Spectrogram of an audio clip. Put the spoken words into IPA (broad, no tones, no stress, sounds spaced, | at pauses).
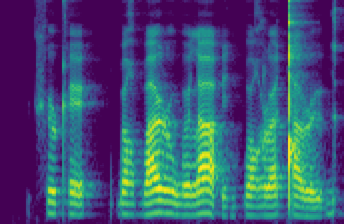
t͡ʃʰ ʉ ʈʰ e | ɓ ɵ ʁ b a ə̯ ɭ u w ɵ l a ʔ i ɡ ɓ o ʁ ɭ ɐ ǃ a ɭ ɨ ɡ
